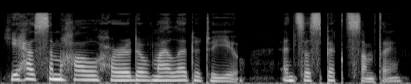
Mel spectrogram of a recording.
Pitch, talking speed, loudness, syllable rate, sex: 185 Hz, 175 wpm, -17 LUFS, 4.9 syllables/s, female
